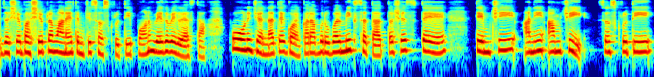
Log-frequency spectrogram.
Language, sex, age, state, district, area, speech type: Goan Konkani, female, 18-30, Goa, Canacona, rural, spontaneous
